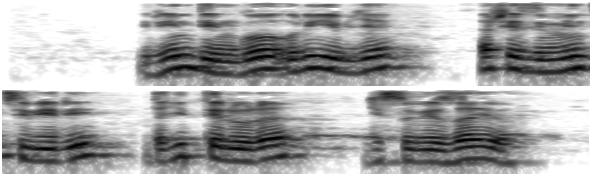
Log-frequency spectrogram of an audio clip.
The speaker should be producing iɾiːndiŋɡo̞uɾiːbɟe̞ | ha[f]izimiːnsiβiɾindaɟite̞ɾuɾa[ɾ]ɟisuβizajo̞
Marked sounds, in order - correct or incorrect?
incorrect: ʃ, incorrect: none

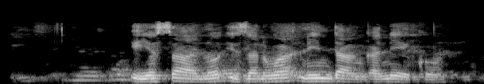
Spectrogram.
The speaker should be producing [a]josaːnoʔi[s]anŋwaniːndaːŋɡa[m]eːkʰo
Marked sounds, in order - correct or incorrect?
incorrect: i, incorrect: z, incorrect: n

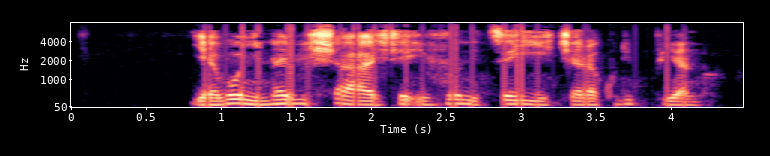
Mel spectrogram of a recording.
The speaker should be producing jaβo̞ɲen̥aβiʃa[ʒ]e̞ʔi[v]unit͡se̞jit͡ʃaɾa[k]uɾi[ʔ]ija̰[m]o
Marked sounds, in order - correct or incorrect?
correct, correct, correct, incorrect: p, incorrect: n

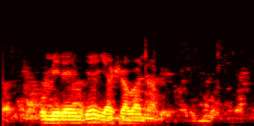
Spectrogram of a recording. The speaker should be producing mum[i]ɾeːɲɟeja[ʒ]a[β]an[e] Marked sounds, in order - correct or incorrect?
correct, correct, correct, incorrect: a

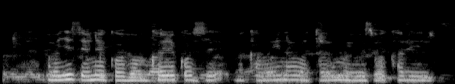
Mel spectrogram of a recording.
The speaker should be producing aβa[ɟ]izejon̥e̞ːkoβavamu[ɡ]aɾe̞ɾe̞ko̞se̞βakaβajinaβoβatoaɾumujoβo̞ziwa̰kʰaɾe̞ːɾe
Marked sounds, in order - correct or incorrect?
correct, incorrect: k

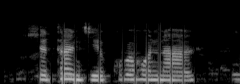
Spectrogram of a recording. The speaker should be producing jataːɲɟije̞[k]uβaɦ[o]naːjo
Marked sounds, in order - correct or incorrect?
correct, correct

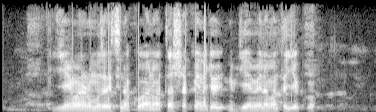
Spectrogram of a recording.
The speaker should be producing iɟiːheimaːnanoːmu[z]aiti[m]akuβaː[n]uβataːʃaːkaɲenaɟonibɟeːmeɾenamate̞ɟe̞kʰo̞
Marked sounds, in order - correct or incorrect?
correct, incorrect: n, correct

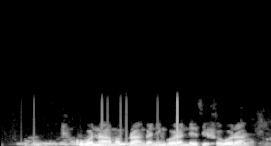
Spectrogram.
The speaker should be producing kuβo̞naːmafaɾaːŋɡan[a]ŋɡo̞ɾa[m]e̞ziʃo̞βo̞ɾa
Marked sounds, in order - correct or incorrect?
incorrect: i, incorrect: n

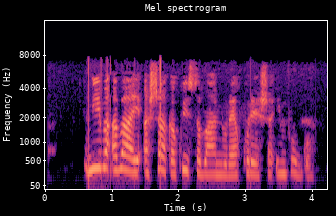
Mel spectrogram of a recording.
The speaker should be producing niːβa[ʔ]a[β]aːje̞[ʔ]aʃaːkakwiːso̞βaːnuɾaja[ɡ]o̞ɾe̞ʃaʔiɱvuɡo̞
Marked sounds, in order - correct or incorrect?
correct, correct, correct, incorrect: k

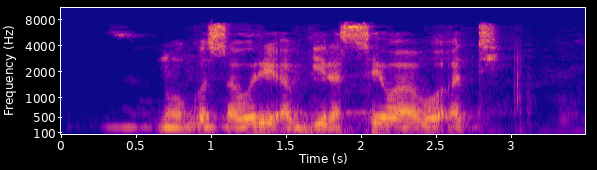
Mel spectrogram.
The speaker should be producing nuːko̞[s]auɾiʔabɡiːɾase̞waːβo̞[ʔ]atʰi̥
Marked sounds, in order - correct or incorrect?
correct, correct

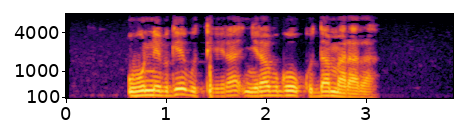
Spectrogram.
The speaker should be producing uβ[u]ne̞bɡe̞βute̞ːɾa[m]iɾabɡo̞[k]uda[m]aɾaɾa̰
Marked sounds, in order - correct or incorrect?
correct, incorrect: ɲ, correct, correct

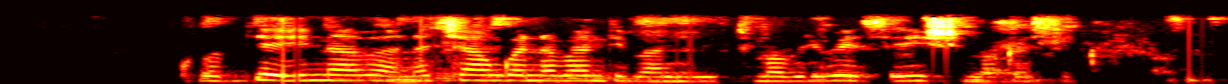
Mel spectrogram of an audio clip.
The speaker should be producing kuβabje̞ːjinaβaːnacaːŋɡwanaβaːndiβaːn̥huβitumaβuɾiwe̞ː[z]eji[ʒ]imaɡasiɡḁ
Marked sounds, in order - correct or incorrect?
incorrect: s, incorrect: ʃ

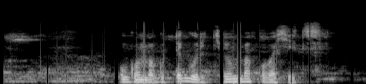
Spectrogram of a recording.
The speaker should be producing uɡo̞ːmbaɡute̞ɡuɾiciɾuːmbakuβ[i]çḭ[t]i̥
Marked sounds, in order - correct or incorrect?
incorrect: a, incorrect: t͡s

